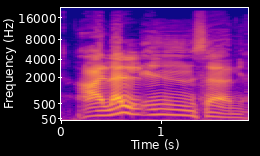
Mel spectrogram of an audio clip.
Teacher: علی الانسان الف لام قمری نون ساکن بعد سین اخفای حقیقی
